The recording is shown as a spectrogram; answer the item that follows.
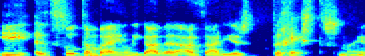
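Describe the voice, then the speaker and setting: Speaking with a European Portuguese accent, a woman takes her time. Her pace is fairly slow. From Portugal. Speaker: university lecturer and aquatic fitness instructor. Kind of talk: lecture. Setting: video call. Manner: hesitant, with fillers.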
